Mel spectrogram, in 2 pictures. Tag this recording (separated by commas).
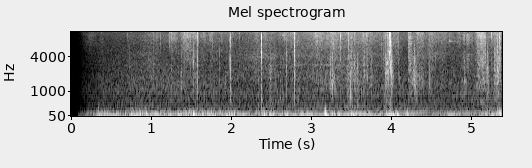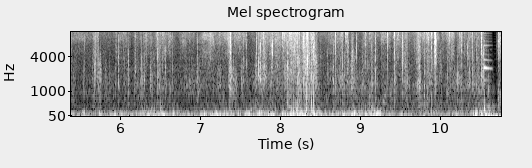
outside, urban or man-made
